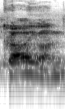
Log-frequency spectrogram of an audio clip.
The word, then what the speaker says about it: Kryon: We say Kryon, so it's K-R-Y-O-N.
